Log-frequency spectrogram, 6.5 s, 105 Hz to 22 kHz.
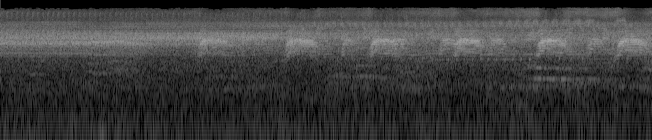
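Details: Cicadas singing in the Mokgye pine grove at Cheongsong: a steady, high shimmering drone overlaid by rhythmic swelling pulses roughly every 0.8 seconds, forming a dense chorus with no other clear sounds.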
